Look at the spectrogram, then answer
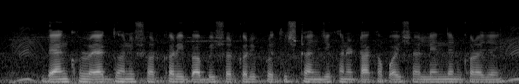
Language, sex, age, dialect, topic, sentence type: Bengali, male, 18-24, Standard Colloquial, banking, statement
